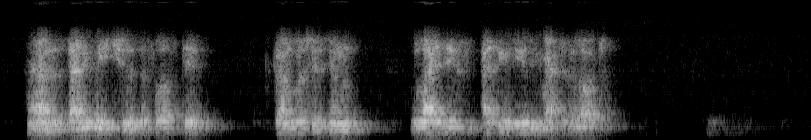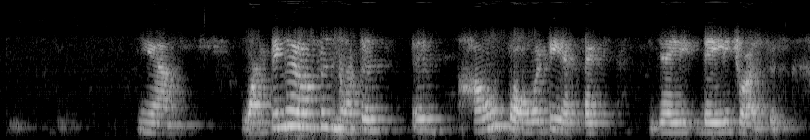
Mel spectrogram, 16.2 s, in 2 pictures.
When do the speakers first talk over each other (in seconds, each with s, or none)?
none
